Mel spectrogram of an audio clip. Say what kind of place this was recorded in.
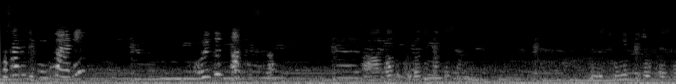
car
